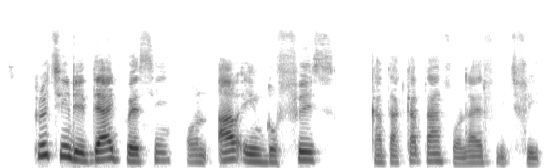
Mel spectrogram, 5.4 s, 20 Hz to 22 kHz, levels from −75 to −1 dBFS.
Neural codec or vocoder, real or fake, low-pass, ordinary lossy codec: codec, 24 kHz, 0.9 kbps, WavTokenizer, medium speech release version 2; fake; none; none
